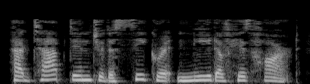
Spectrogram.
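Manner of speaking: plain reading voice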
